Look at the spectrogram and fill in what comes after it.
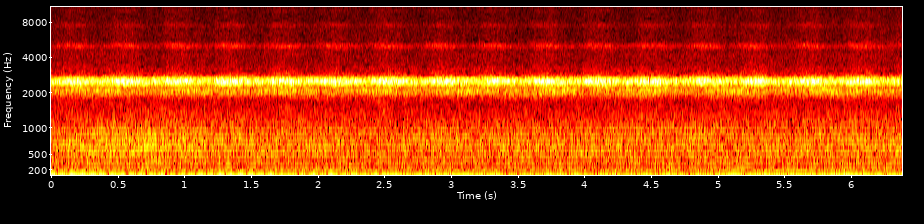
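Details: Cricket chirping in one continuous, steady high trill with faint rapid pulsing and a fainter overtone above it, over a constant low rumbling hum.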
